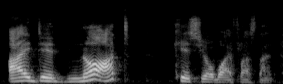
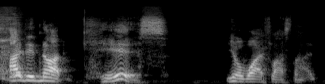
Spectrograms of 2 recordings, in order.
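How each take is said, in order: First: The stress falls on the word not. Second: The stress falls on the word kiss.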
